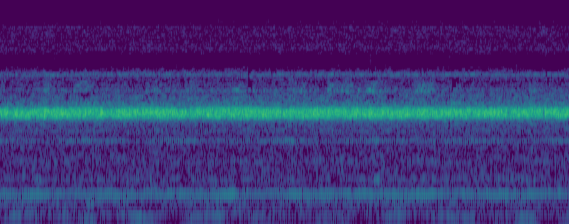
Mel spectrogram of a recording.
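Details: Steady high-pitched trilling from nighttime crickets holds constant over a refrigerator's hum and a soft, regularly pulsing low rumble.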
